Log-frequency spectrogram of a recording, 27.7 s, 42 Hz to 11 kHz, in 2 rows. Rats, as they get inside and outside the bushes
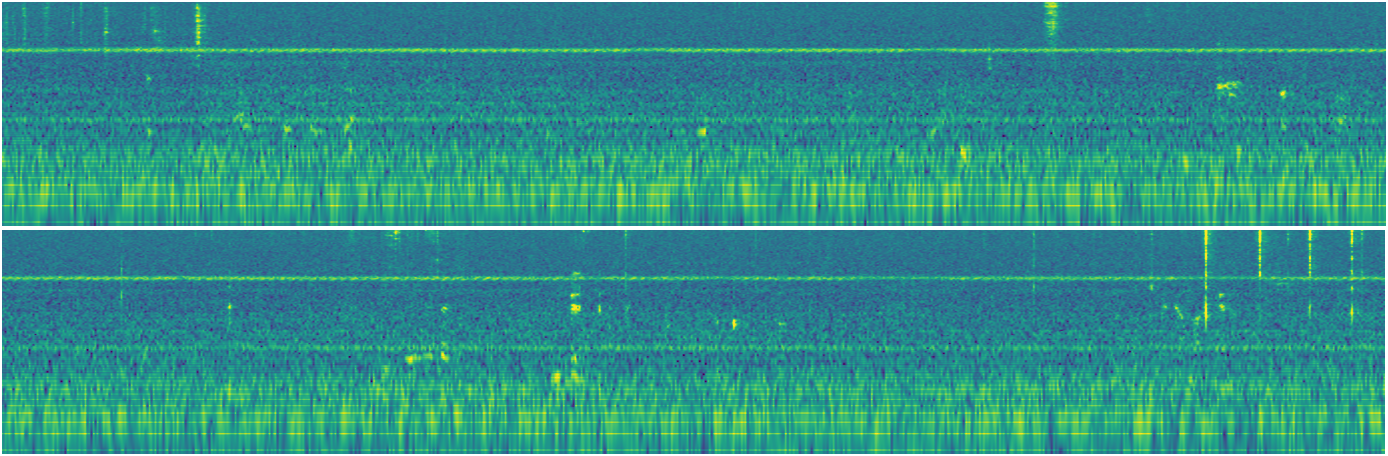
0.0 2.3

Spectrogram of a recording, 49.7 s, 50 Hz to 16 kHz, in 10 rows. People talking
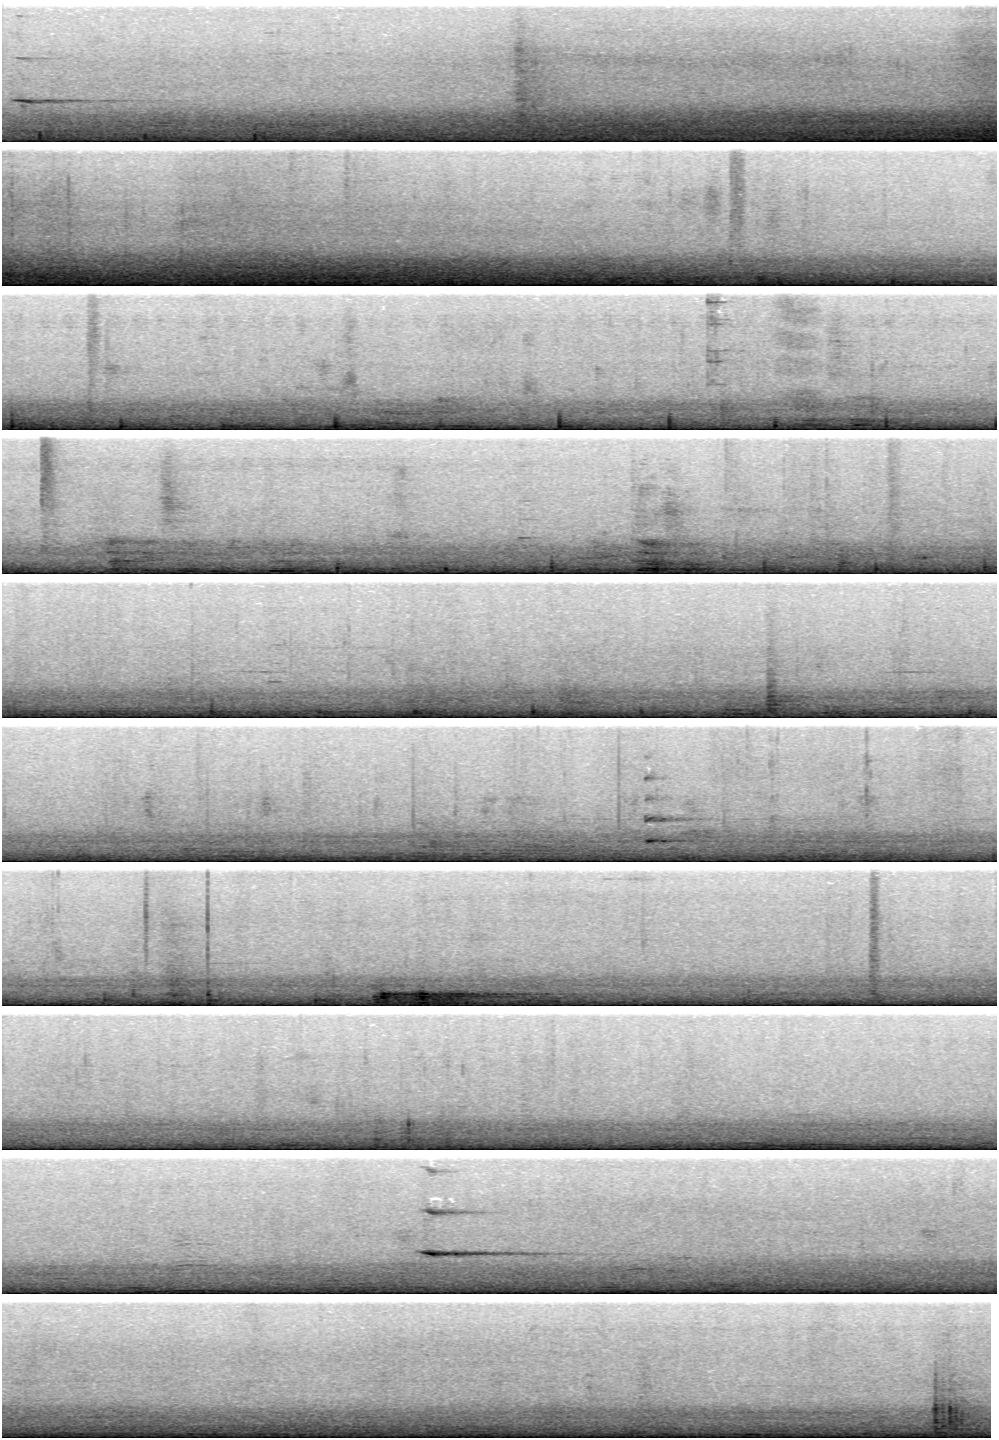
10.0 31.6, 35.6 42.0, 42.6 49.7

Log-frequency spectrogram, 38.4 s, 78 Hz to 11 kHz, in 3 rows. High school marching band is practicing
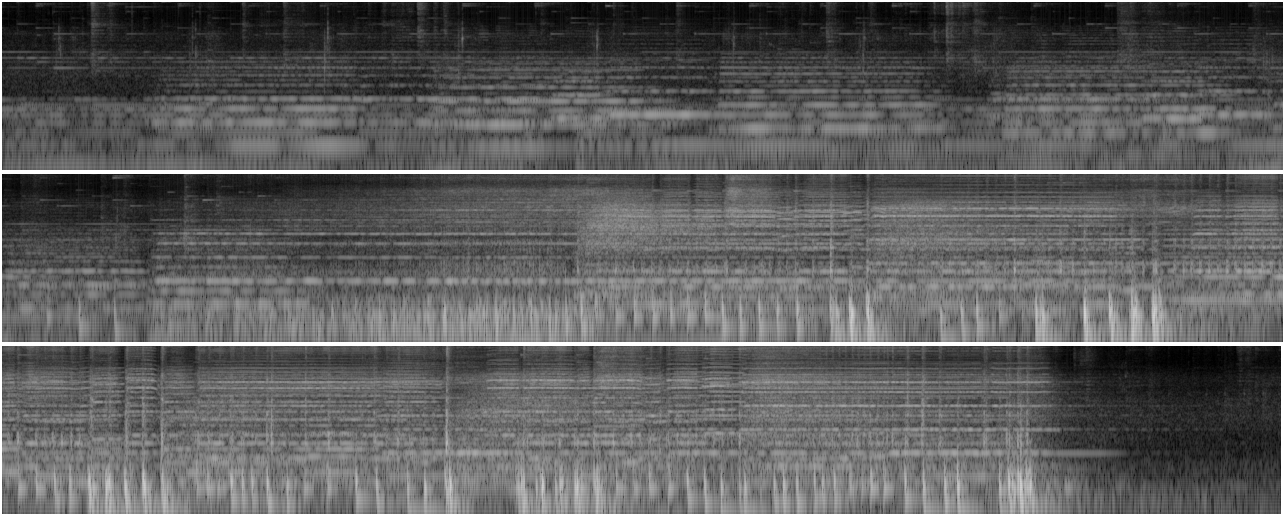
12.9 36.8

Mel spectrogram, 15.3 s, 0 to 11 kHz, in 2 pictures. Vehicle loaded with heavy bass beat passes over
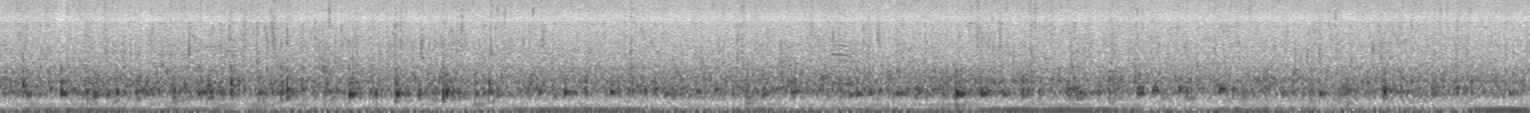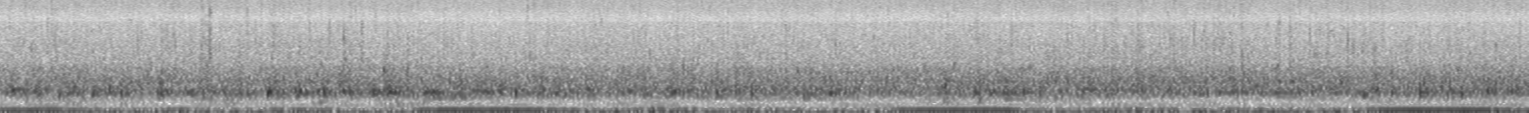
5.1 15.2

